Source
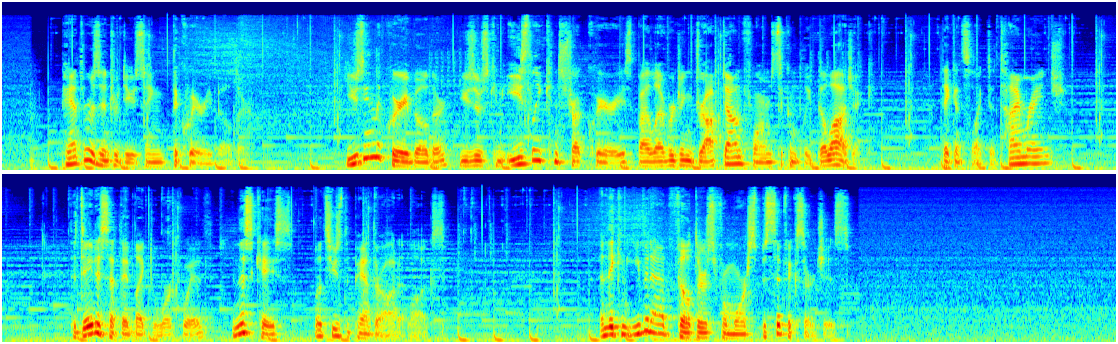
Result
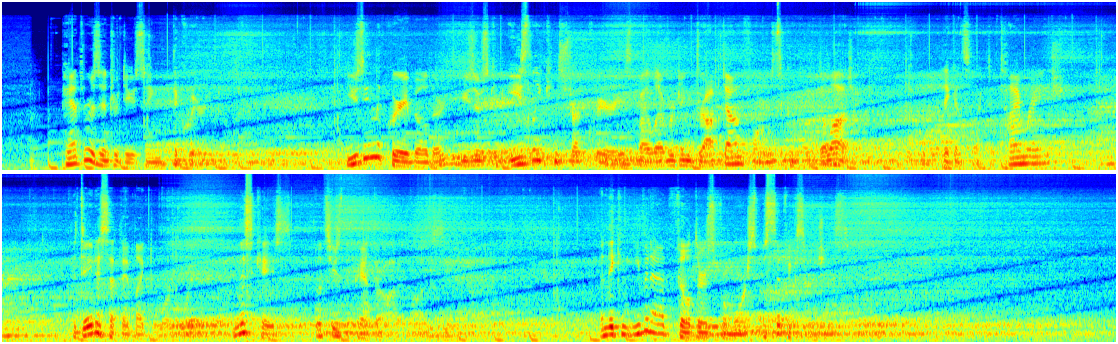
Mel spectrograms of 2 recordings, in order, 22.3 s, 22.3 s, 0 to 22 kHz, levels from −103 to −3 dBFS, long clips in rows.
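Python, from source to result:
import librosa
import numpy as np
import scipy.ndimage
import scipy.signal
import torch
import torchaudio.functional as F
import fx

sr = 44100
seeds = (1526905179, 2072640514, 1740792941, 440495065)

y = fx.tracing_dist(x, sr, depth_ms=0.021)
y = fx.echo_diffused(y, sr, ms=1051, feedback_pct=54, wet_db=-6.0)
y = fx.notch_cascade(y, sr, direction='rising', hz=0.59)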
